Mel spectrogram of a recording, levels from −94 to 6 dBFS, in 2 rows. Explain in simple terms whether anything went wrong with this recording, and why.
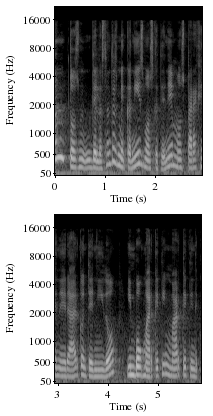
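Clock drift between sender and receiver runs through the whole clip. The device that recorded and sent this audio kept time with a clock running about 3 percent slower than the clock of the device playing it back. Because the sender delivered sound a little too slowly, the receiver's waiting buffer kept running low, so playback could not flow at a perfectly even pace from start to finish.

Repeated timing corrections run from about 0.02 to 5.55 seconds. To cope with that slow sender, the receiver kept stretching the sound by repeating tiny slivers of it, all in the same direction but at uneven moments, so the audio plays at about 97 percent of its proper speed. Altogether this adds roughly 0.15 seconds. You may notice small hiccups or a slightly unsteady, dragging rhythm.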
